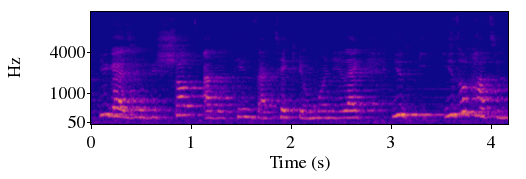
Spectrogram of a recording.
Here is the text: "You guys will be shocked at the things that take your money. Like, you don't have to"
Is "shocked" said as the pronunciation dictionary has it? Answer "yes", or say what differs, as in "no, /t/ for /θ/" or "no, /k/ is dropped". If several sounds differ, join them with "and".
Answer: yes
